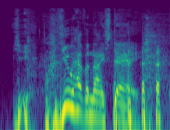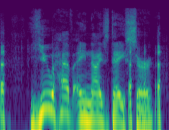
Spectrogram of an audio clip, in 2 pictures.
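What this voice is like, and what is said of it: Put-on American accent. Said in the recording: “do an American voice”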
